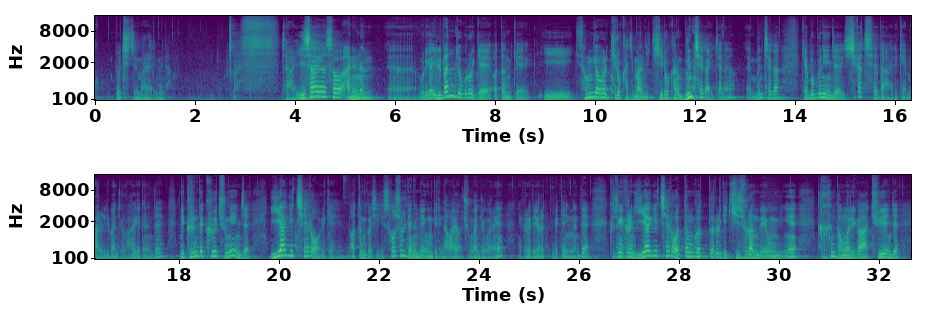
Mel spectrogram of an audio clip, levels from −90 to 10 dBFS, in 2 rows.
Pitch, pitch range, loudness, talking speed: 140 Hz, 105-170 Hz, -25 LUFS, 295 characters per minute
